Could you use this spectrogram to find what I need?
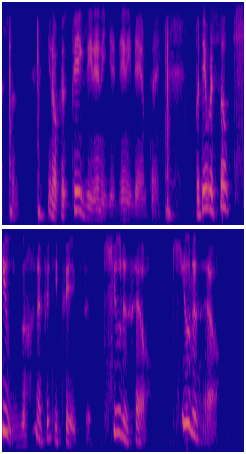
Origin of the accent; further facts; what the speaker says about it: Florence, South Carolina, United States; moved away; also born or lived in Myrtle Beach; I was raised down in Myrtle Beach on the countryside of Florence.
